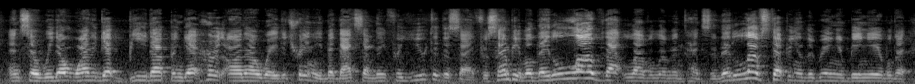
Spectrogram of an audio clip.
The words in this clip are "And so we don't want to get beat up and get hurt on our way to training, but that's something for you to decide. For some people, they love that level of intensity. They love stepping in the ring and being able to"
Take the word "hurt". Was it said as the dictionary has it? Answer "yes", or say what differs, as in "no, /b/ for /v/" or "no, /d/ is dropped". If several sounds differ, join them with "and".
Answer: yes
